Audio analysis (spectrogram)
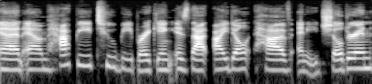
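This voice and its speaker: Speaking with an American accent, a woman talks at a fairly slow pace and medium pitch. The sound is dry and close with no echo, on a very clean recording with a silent background. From United States. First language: Tagalog. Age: 40s. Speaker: vlogger. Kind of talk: personal vlog talk. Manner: casual, conversational.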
